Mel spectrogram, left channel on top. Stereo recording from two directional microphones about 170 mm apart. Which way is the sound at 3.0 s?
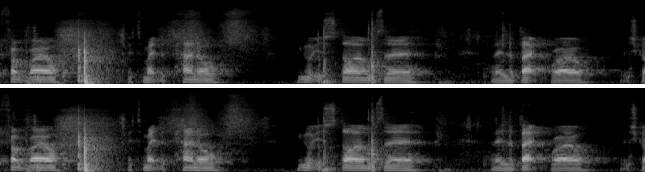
10° right (ahead or behind).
